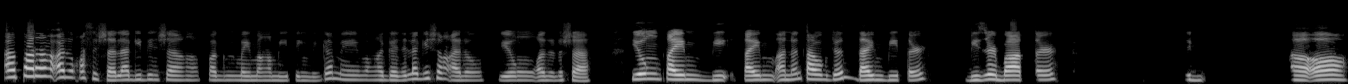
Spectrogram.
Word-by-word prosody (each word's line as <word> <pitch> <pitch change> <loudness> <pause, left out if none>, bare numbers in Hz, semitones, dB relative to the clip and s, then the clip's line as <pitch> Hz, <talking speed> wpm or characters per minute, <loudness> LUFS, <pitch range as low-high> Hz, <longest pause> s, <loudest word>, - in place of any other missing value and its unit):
Ah, 335 +1 +5
parang 385 +1 +6
ano, 320 +1 +3
kasi 295 -4 -6
siya 205 -4 -2
lagi 210 +2 -2
din 220 -1 -8
siyang, 200 -2 -5
pag 200 -1 -5
may 200 -1 -5
mga 190 0 -6
meeting 185 -1 -9
din 175 - -13
kami 230 -5 -5
mga 205 -1 -7
ganyan 200 0 -3
lagi 270 +2 -5
siyang 280 -2 -3
ano, 190 -1 -4 0.2
yung 190 0 -5
ano 190 +1 -4
na 185 - -9
siya, 175 -3 -2 0.4
yung 245 +1 +4
time 225 -3 +5
bi 200 +2 -4 0.2
time 205 0 +2
anun, 215 +4 -2
tawag 230 -4 +3
dun 260 +7 +1
time 210 0 +4
beater, 200 +4 -4 0.3
bizzer 205 +3 +1
butter? 210 +2 +4 1.3
Id 195 -2 -6 0.9
Oo. 210 +1 +5
210 Hz, 160 wpm, -24 LUFS, 195-230 Hz, 1.3 s, parang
